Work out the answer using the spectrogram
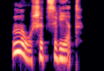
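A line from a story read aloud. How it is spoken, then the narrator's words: Grandmother grumbling. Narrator (Russian): проворчала бабушка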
